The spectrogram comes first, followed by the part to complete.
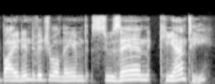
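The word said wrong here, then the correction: Ciani: Shit. It's not how you say it. No, there's no T there. – Oh, no. I listened to this a bunch of times just so I could get it right. Shiani. Shiani.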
